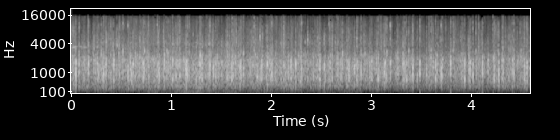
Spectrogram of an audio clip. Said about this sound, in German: Also Respekt dafür, dass du dich stellst. Dafür gibt es auch Applaus.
